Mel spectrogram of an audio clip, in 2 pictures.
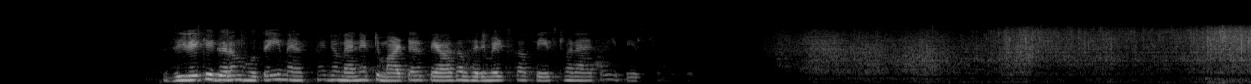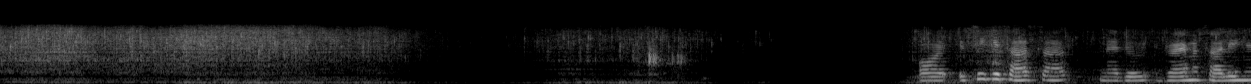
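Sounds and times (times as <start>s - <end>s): paste sizzling in hot oil: 7.5s - 19.8s, 21.3s - 25.0s.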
